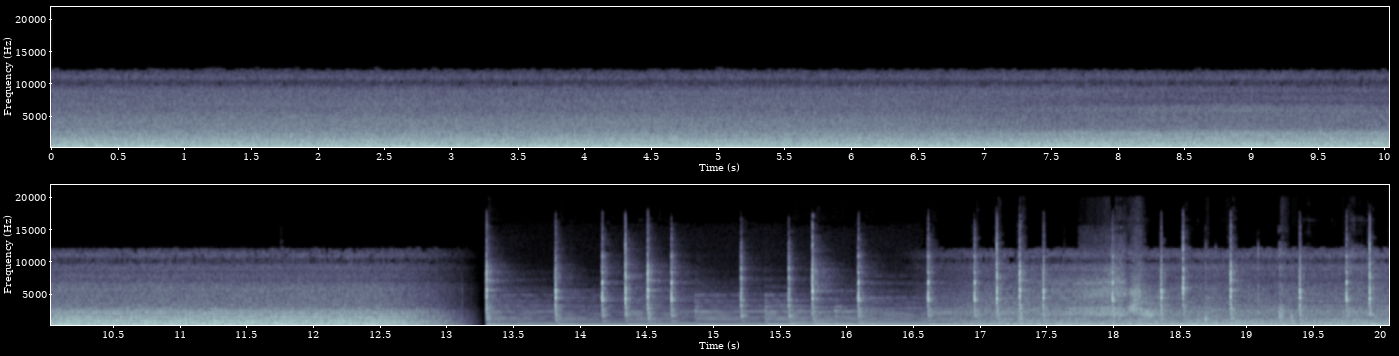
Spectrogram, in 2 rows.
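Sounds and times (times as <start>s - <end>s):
plucked guitar music: 13.3s - 20.0s.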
